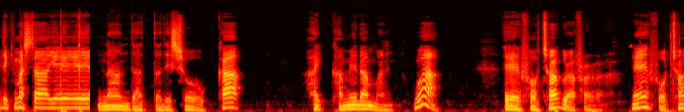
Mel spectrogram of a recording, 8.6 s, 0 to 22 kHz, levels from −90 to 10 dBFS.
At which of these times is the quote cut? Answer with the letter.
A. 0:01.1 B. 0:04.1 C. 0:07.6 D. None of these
A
